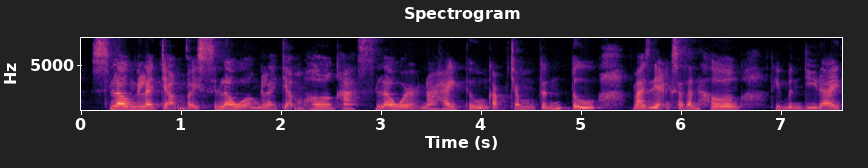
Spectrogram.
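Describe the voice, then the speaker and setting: A woman whose first language is Vietnamese, teaching English pronunciation in a relaxed online lesson. Her voice sits a little high and sounds bright. She chats through the examples and calls out each practice word clearly. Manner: chatty, models English words loudly.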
